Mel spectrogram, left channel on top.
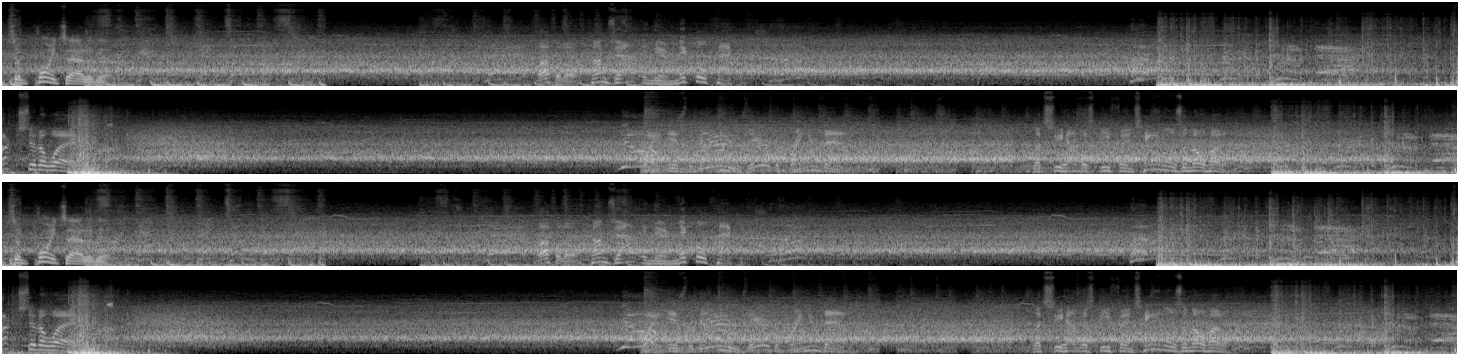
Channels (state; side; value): normal; both; correlation 0.39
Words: some points out of this. Buffalo comes out in their nickel package. Tucks it away. White is the guy who's there to bring him down. Let's see how this defense handles the no-huddle.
